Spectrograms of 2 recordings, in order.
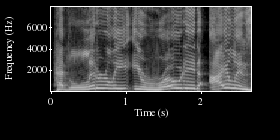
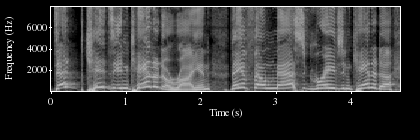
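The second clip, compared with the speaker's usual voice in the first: impassioned outburst; 7 semitones higher than usual. Real, not acted. Blurts answer, mock-outraged rant.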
